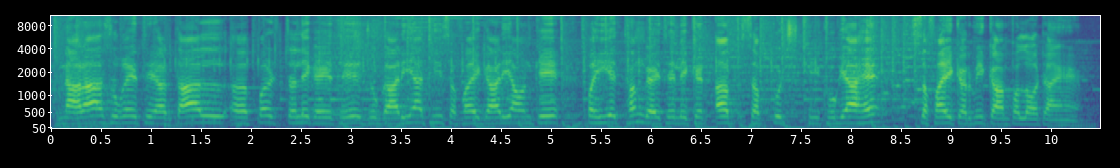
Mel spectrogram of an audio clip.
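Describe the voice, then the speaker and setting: Guy anchoring tv news, high voice, emphatic headlines, faint music bed. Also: little pitch movement, measured pace. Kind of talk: television news reading.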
